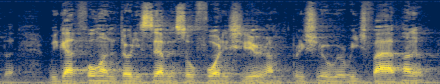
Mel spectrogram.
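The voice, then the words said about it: Hoarse, fading voice. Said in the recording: “You can tell I'm losing my voice,”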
